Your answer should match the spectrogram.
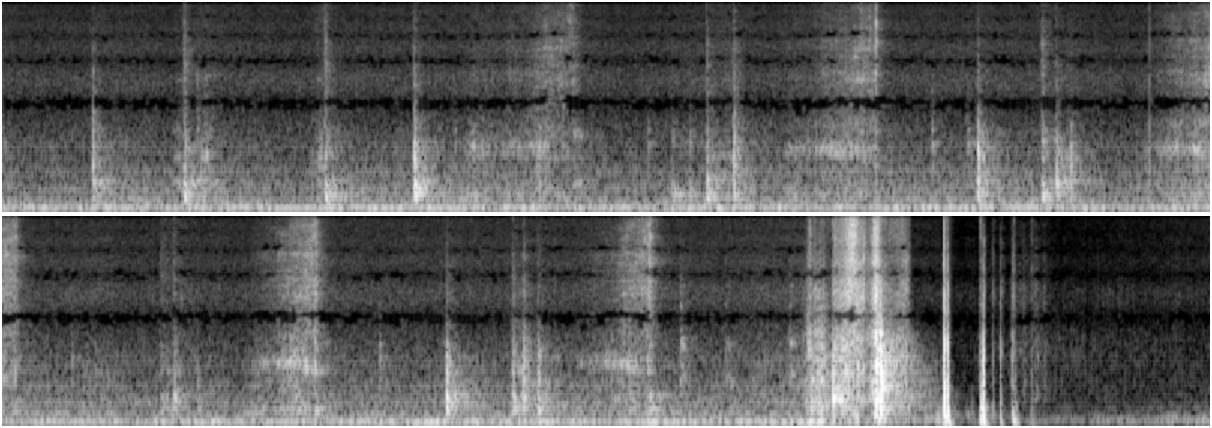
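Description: Steel blade of a black-handled switchblade knife scraped in short strokes across a sharpener, about one stroke a second. Near the end comes a louder burst of clattering handling noise, after which it falls nearly quiet.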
